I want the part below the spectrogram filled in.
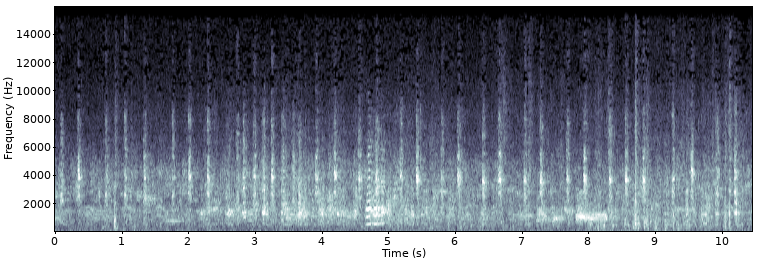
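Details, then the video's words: Snowy egret colony, with harsh, rasping calls overlapping in a dense chorus. Rapid broadband clicks and bursts repeat throughout, and a few nasal tonal notes stand out near the middle. "Snowy Egret. MCU-CU Colony Calls And Greeting Calls, Wingbeats And Calls"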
